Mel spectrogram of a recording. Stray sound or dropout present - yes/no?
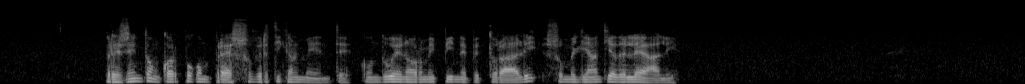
no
